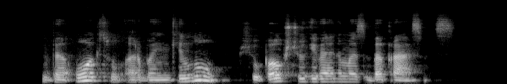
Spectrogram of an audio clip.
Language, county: Lithuanian, Vilnius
